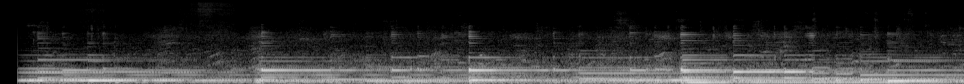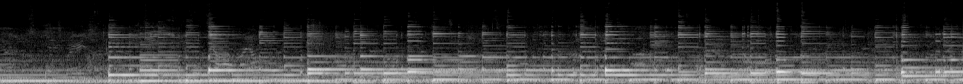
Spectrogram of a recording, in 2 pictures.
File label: Guitar Player St Malo; Field Recordings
